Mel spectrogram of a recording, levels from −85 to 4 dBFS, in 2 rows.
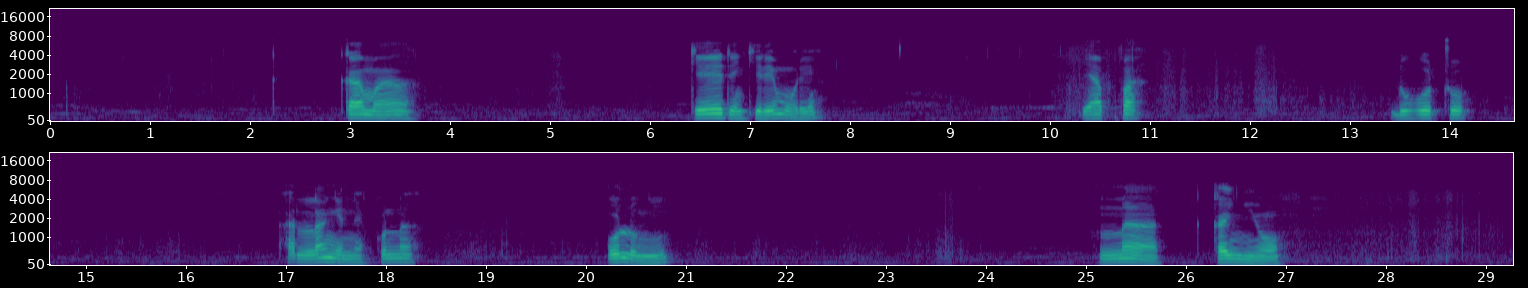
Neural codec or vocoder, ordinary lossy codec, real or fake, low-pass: none; MP3, 48 kbps; real; 7.2 kHz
